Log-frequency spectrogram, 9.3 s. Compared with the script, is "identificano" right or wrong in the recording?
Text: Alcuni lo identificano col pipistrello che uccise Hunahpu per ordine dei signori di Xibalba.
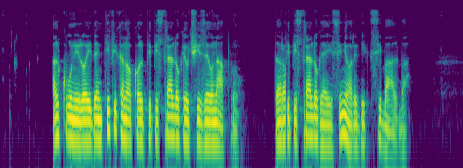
right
